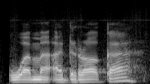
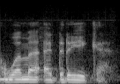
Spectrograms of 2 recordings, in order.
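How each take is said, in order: First: The vowel after 'dr' is an open a. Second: The vowel after 'dr' is bent toward e. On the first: This is one recognized reading tradition. "itu riwayatnya Hafs" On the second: This is another recognized reading tradition. "Kalau riwayatnya Syu'bah"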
